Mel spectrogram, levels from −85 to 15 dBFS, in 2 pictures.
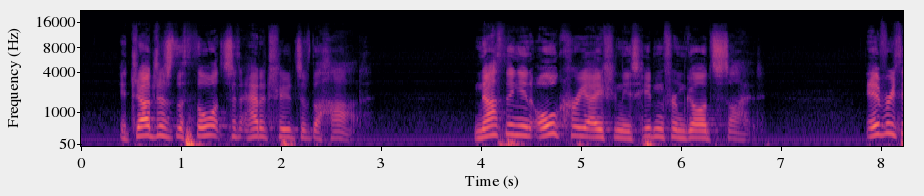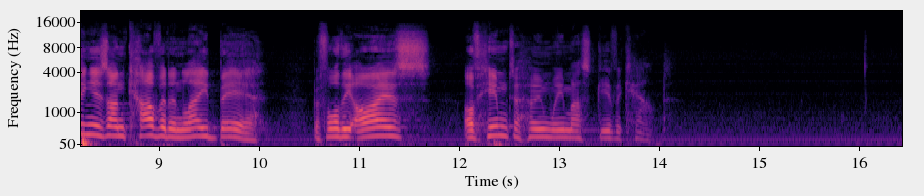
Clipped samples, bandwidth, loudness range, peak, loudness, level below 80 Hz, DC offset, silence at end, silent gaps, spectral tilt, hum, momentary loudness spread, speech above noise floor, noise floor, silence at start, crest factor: under 0.1%; 16.5 kHz; 7 LU; -4 dBFS; -26 LUFS; -40 dBFS; under 0.1%; 2.55 s; none; -3.5 dB/octave; 50 Hz at -55 dBFS; 15 LU; 33 dB; -59 dBFS; 0.4 s; 24 dB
